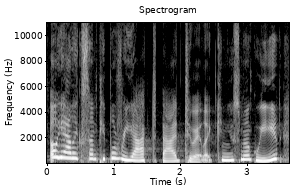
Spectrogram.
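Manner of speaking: high-pitched casual explaining; breezy hygienist. Retold or imitated. Hygienist explaining a bad reaction to the patient, breezy imitation.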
